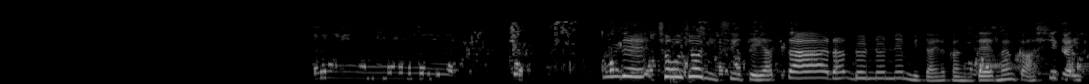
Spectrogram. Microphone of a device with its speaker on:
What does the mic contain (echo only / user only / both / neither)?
both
